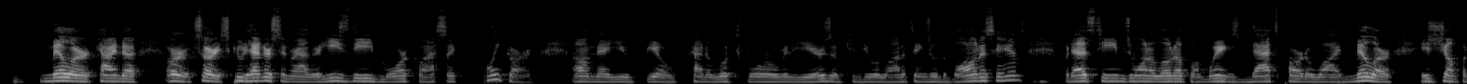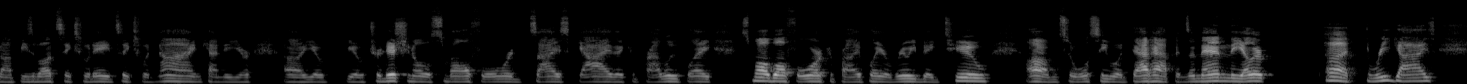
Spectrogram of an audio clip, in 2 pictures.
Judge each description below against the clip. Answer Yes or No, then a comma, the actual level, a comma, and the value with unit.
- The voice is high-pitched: No, low, 130 Hz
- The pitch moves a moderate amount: Yes, average, 3.6 semitones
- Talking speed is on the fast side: Yes, fast, 210 wpm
